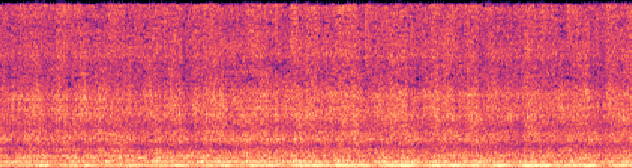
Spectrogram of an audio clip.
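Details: Old overbelt South Bend lathe newly fitted with a chain and sprocket drive to replace a belt that slipped badly; steady mid-pitch whirr with light chain whine and no surging or slipping. Normal smooth running, chain guard not yet fitted.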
